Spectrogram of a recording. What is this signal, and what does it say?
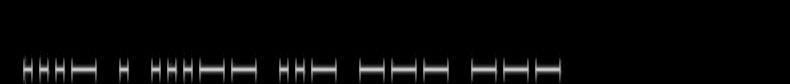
Morse code, heard as a keyed tone, about 15 wpm, 700 Hz. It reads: VE3UOO
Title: DXCC-100 Call Signs - 6 Characters - Repeated 3x - 15wpm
